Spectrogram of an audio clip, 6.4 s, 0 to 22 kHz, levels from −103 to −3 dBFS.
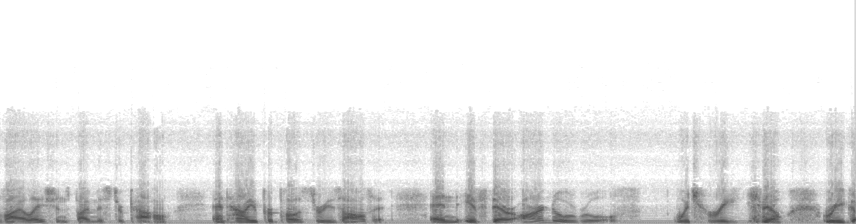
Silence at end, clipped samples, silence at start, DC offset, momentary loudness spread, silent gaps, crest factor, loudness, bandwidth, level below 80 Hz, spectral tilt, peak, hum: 0 s; under 0.1%; 0 s; under 0.1%; 9 LU; none; 16 dB; -40 LUFS; 11.5 kHz; -78 dBFS; -5 dB/octave; -24 dBFS; 60 Hz at -65 dBFS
